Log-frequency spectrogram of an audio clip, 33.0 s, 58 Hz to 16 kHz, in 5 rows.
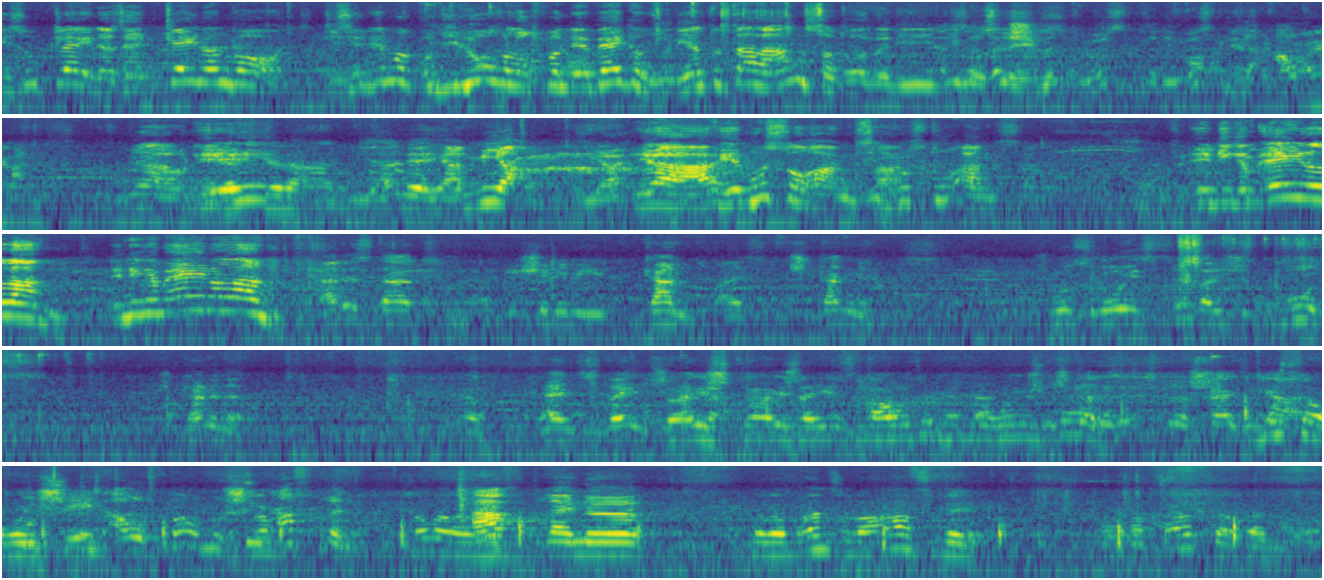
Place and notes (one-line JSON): {"title": "cologne, Burgmauer, Taxifahrer Konversation - cologne, burgmauer, taxistand", "date": "2008-04-09 12:36:00", "description": "Taxifahrer am Stand, Konversation im oeffentlichen Raum - Thema hier:Islam und Moschee in Koeln\nproject: social ambiences/ listen to the people - in & outdoor nearfield recordings", "latitude": "50.94", "longitude": "6.96", "altitude": "60", "timezone": "Europe/Berlin"}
